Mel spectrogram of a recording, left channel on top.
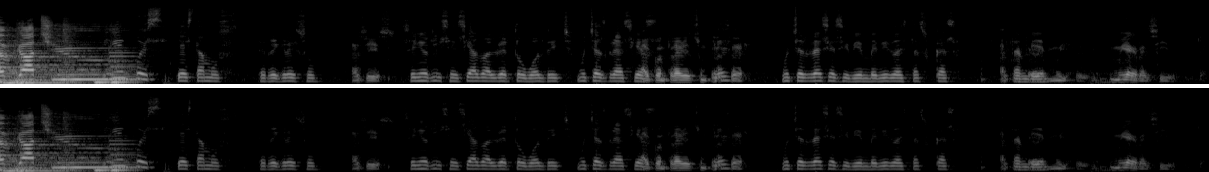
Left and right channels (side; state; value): right; quieter; 5.8 dB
